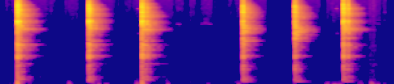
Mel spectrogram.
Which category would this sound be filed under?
Sound effects > Objects / House appliances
